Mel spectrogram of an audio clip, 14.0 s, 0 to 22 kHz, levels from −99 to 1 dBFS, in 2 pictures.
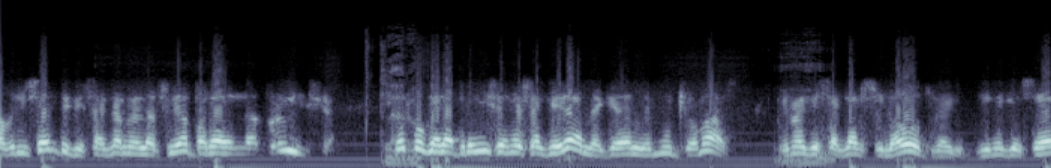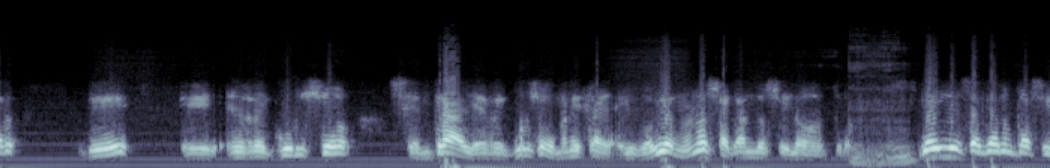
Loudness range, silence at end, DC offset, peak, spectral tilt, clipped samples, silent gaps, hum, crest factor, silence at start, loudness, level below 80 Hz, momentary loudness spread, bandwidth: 3 LU; 0 s; under 0.1%; -12 dBFS; -8 dB/octave; under 0.1%; none; none; 12 dB; 0 s; -23 LUFS; -54 dBFS; 10 LU; 5.8 kHz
